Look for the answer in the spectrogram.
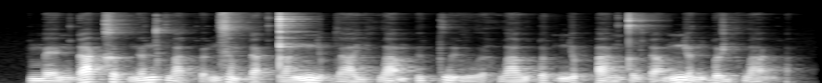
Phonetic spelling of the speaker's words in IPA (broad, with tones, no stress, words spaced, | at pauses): mɛ˨˩ŋ ɗa˦˥k̚xə˨˩p̚nə˧n kwa˨˩t̚ʔə̰˧˥nzə̰˧˨m ɗa˨˩k̚t̪a˨˦ŋɲə˨˩p̚ la˨˩jhwa̰ː˧˨mʔɨ˦˥p̚ kwɨ̰˧˨lu˧˩ə̯ hwa˨˦wɓə˨˩p̚ɲə˦˥p̚ ʔa˧ŋ t̪ə̰˧˨wɗa̰˧˥mɲə˨˦nɓə̰˧˥j hwa̰˧˨ŋʔ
